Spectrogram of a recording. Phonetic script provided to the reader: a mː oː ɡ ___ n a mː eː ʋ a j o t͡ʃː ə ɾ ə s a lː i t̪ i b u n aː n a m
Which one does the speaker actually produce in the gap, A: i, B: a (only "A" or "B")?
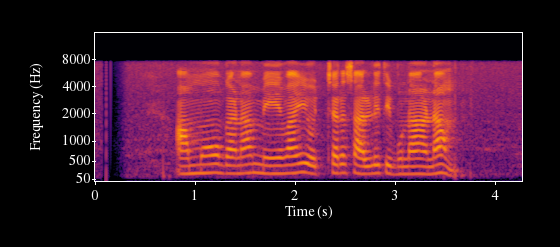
B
